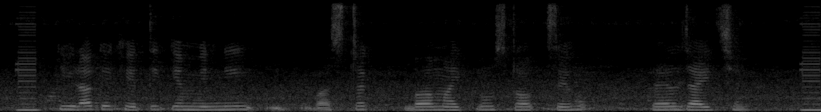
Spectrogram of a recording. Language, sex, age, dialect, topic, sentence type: Maithili, female, 18-24, Bajjika, agriculture, statement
